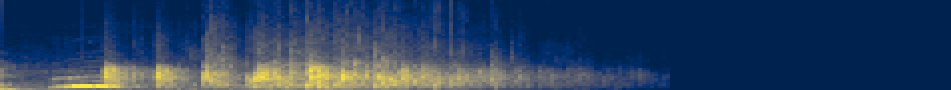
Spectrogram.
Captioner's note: applause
